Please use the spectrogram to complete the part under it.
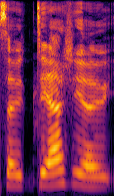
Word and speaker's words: Diageo: So Diageo, you nailed it.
